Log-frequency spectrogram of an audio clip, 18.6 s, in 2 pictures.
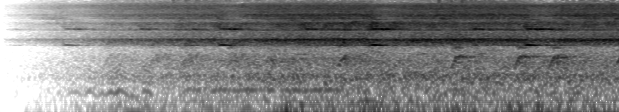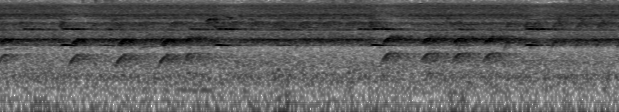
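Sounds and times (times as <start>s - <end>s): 
cicadas buzzing in a continuous high drone in a tropical soundscape: 0.6s - 18.5s.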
